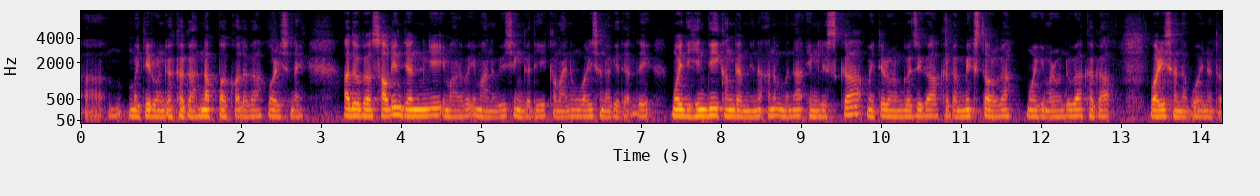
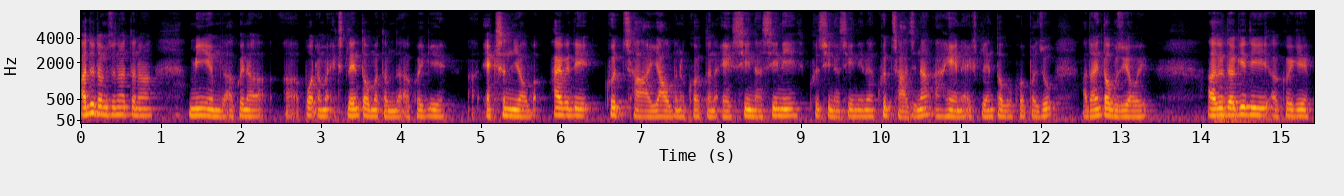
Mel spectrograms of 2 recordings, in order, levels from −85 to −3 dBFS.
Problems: background sounds at intervals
